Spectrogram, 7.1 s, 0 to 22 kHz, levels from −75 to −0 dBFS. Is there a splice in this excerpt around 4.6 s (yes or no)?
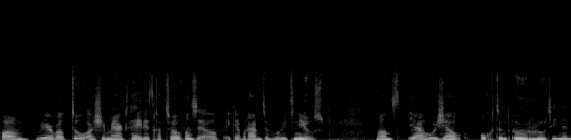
no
